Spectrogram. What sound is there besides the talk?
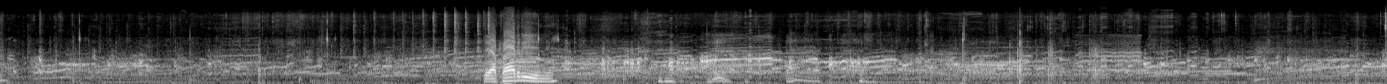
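chickens clucking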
